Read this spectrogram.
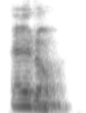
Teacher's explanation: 모음 사이에 T가 있으면 플랩 현상이 납니다. 그래서 리을 발음 나죠. 그렇죠. 보시면 atom 하는 게 A하고 O 사이에 T가 있으니까 atom.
